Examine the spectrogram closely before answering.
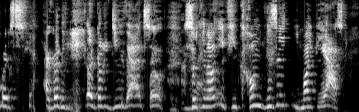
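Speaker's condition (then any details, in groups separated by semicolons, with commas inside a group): Cerebral palsy; congenital, since birth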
